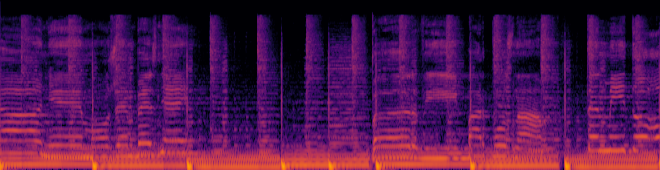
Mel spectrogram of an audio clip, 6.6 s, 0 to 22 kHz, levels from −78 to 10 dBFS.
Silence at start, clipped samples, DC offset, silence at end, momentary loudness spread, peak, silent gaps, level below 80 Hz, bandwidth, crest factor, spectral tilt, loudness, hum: 0 s; under 0.1%; under 0.1%; 0 s; 2 LU; -8 dBFS; none; -26 dBFS; 16.5 kHz; 16 dB; -5 dB/octave; -24 LUFS; none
